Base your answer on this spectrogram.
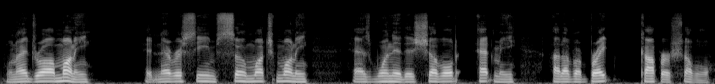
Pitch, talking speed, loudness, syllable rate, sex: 130 Hz, 195 wpm, -19 LUFS, 5.6 syllables/s, male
